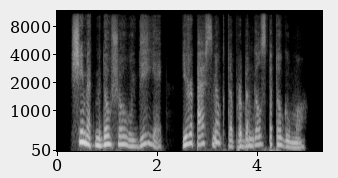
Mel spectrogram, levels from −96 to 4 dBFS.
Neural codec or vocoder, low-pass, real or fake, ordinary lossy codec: codec, 16 kHz in and 24 kHz out, 0.4 kbps, LongCat-Audio-Codec, fine tuned four codebook decoder; 10.8 kHz; fake; AAC, 64 kbps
